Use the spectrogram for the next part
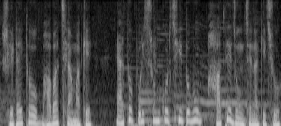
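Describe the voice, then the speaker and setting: A man's voice: on the high side, big pitch swings, normal speed, warm tone. A man playing an earnest, hopeful village hotel owner in a cartoon story, speaking expressively. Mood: eager, thoughtful. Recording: background music throughout.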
